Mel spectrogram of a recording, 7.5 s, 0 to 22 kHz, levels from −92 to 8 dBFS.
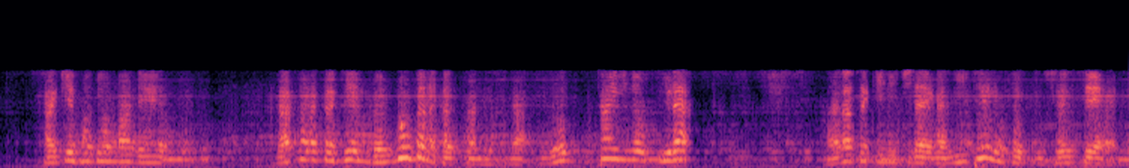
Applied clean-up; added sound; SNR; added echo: neural separator model SepFormer DNS4.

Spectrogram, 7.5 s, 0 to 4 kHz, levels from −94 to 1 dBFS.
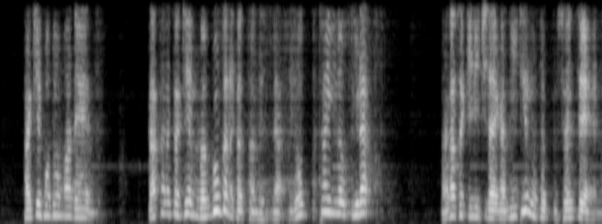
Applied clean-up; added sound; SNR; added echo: neural mask model DeepFilterNet 3.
